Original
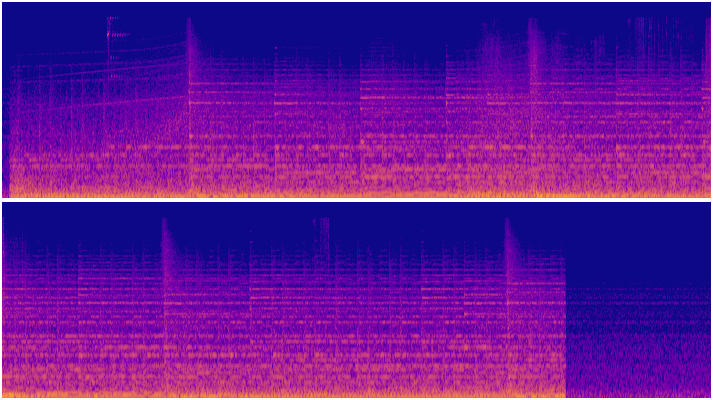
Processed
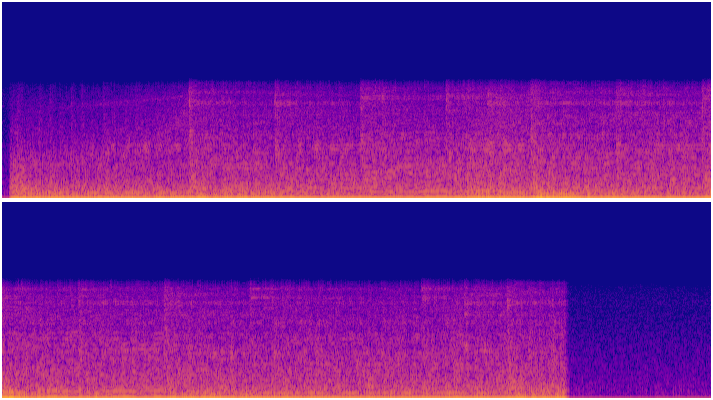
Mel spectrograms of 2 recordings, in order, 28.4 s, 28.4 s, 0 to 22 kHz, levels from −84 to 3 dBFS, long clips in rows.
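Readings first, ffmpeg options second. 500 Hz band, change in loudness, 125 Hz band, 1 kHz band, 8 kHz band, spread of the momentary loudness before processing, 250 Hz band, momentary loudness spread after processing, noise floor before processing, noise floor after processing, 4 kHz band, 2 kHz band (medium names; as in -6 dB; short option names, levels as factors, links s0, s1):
+0.5 dB, -1.0 dB, -1.0 dB, +1.0 dB, under -30 dB, 4 LU, +3.5 dB, 4 LU, -53 dBFS, -48 dBFS, -0.5 dB, +1.0 dB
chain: -af "equalizer=f=180:w=0.67:g=4.5,aresample=8000,aeval=exprs='abs(val(0))':c=same,aresample=44100,aecho=1:1:36|70:0.376|0.15"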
